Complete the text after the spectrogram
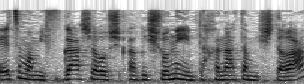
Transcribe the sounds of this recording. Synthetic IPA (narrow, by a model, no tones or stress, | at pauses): esemamifɡaʃaaʁiʃo̞niːmt̪aχanathamiʃtaʁa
